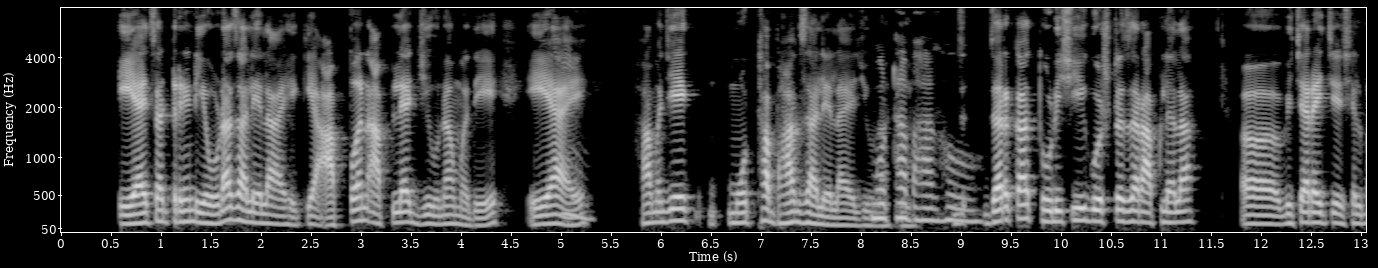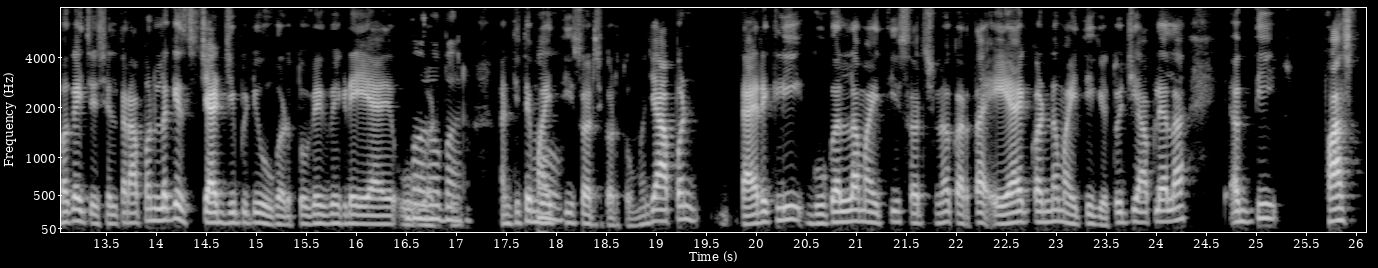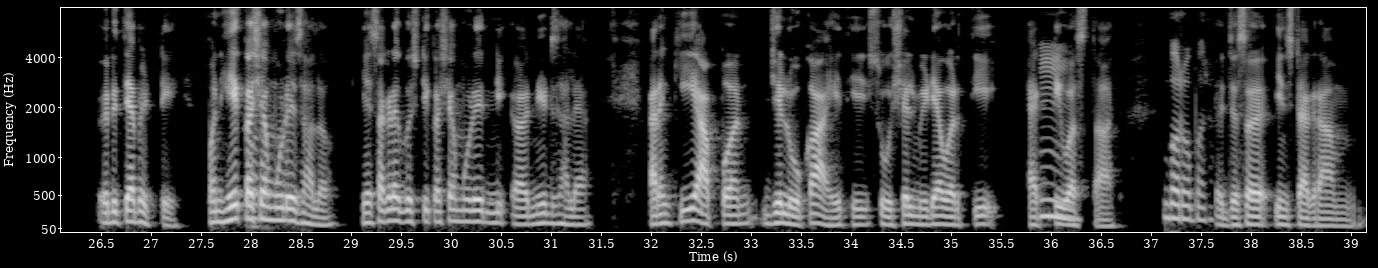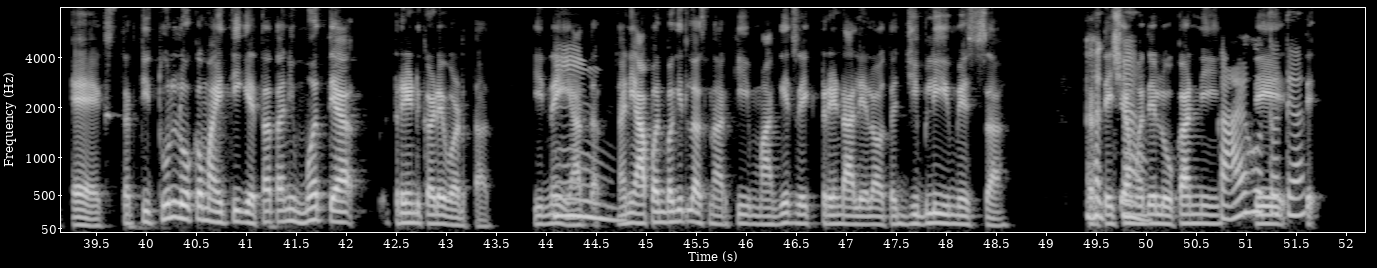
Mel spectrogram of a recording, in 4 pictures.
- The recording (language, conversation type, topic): Marathi, podcast, सोशल मीडियावर सध्या काय ट्रेंड होत आहे आणि तू त्याकडे लक्ष का देतोस?
- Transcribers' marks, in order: in English: "सर्च"; in English: "सर्च"; tapping; laughing while speaking: "अच्छा"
